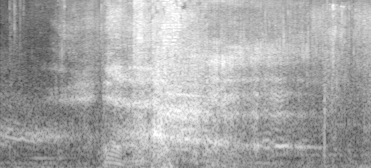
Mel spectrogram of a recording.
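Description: A blade slashes and strikes flesh with a wet thud.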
